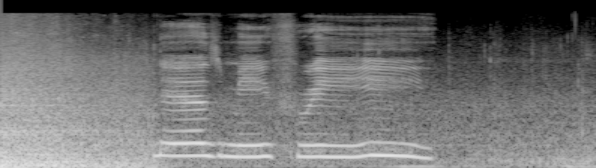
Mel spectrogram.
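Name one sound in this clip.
A young woman speaks into a close microphone in drawn-out, sing-song tones.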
